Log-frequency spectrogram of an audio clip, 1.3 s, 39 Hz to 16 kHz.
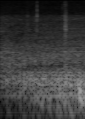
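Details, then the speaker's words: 2009 Haier window air conditioner: steady, even low hum with fan rush and a few light ticks, evaporator thawing, blowing cold air; normal compressor running. "So we're still gonna get it serviced eventually. After my little sister gets her second vaccination. Compressor is running nicely."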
